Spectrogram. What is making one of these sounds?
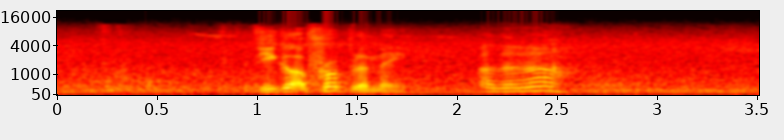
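A man speaks sharply close by.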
